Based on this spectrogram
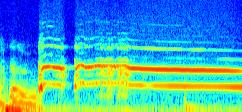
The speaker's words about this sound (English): Shut up, chicken.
